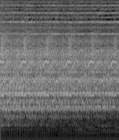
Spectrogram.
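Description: UK garage dance track playing in a DJ mix, a crisp hi-hat-like tick about twice a second over a thin, bass-light mix.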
